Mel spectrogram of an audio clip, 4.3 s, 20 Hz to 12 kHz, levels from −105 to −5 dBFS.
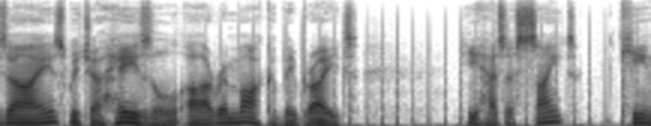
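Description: From 1.36 s to 4.26 s a train of clicks runs under the speech: roughly thirty near-identical pulses, evenly spaced at 9.34 per second and peaking at about the level of the speech, so they tick through the pauses as well as over the talking. The steady rate and uniform shape set this apart from crackle, whose pops vary in size and land at random, and point most likely to electrical interference or a faulty connection or power supply.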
